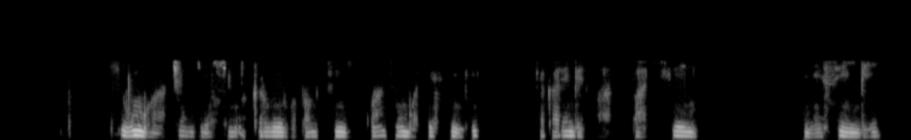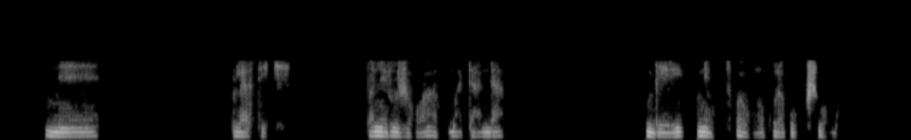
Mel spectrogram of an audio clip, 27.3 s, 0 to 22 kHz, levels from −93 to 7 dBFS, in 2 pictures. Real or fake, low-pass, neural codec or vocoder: real; 3.6 kHz; none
